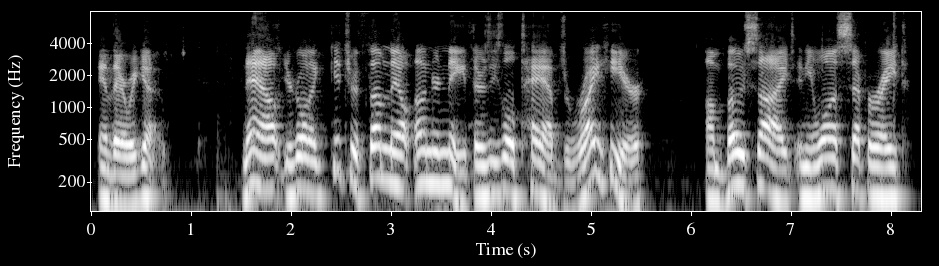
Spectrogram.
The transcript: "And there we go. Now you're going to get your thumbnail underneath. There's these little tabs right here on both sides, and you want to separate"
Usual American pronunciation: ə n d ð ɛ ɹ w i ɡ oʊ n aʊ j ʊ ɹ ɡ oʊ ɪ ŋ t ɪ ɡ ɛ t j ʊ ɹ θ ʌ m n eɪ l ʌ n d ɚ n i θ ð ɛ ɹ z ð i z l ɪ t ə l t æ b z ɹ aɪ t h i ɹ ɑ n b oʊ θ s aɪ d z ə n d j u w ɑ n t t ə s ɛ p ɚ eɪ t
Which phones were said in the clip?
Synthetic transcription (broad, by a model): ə n ð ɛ ɹ w i ɡ oʊ n aʊ j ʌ ɹ ɡ oʊ ɪ ŋ t ɪ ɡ ɛ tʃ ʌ ɹ θ ʌ m n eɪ l ʌ n d ɚ n i θ ð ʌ ɹ z ð i z l ɪ t l t æ b z ɹ aɪ t h i ɹ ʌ n b oʊ θ s aɪ d z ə n j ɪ w ɑ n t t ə s ɛ p ɚ eɪ t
